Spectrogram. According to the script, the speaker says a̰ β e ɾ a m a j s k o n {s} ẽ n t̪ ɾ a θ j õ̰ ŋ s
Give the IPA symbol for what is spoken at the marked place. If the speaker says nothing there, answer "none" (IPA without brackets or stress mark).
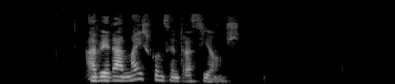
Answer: θ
